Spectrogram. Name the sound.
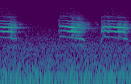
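birds squawking outside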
